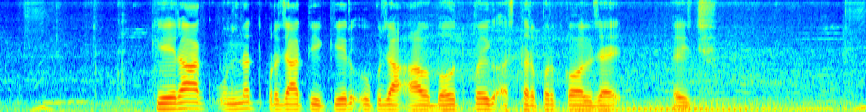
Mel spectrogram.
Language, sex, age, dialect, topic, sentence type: Maithili, male, 41-45, Bajjika, agriculture, statement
